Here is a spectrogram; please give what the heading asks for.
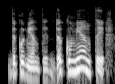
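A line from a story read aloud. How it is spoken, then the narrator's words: Exclaimed. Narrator (Russian): воскликнула леди Элен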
